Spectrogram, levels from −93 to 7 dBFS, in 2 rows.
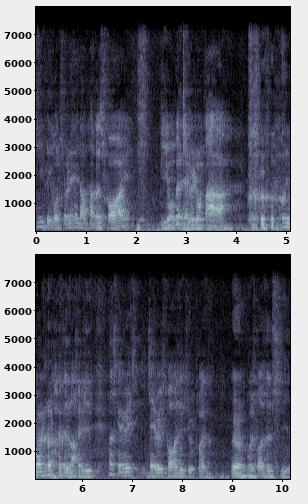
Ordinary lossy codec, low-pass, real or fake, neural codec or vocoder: none; 7.2 kHz; fake; codec, 16 kHz, 4 kbps, FunCodec, trained on Chinese and English, 50 frames a second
